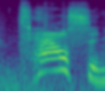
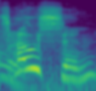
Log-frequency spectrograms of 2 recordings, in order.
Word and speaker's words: Towson: uh baltimore joe montagna says towson you even know how to pronounce it it's not tosin no uh uh i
